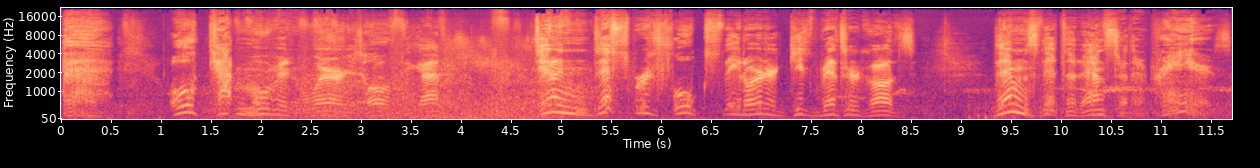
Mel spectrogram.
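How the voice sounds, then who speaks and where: A man does a put-on character voice in a New England accent, pitched high with very wide pitch swings. Clear background noise runs underneath. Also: fairly slow pace. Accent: rural old New England dialect. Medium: video game. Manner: rambling, conspiratorial.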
